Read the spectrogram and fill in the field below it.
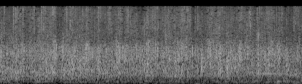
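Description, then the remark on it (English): A few people clapping in church: a brisk, steady patter of hand claps holding an even loudness for about three seconds, with no talking over it. “I got two people to clap over there.”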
